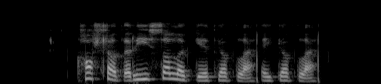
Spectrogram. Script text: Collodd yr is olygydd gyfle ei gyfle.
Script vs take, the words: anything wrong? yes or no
no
